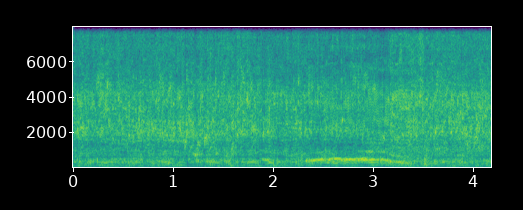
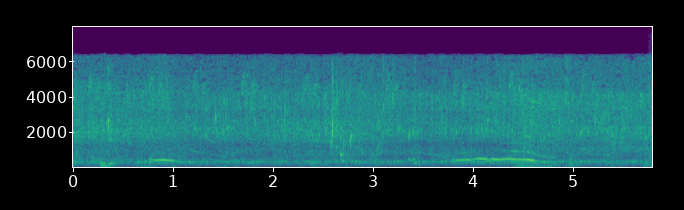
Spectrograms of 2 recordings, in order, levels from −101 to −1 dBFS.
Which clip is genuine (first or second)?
second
